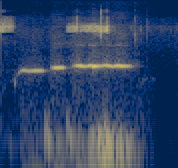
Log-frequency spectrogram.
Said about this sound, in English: He's li- whistling this, the song.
